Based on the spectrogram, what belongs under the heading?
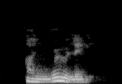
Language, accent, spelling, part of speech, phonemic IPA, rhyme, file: English, Southern England, unruly, adjective, /ʌnˈɹuːli/, -uːli, LL-Q1860 (eng)-unruly.wav
- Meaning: Wild; uncontrolled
